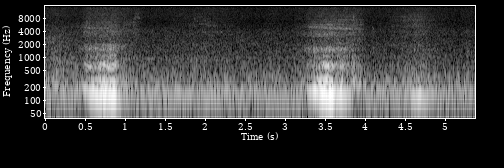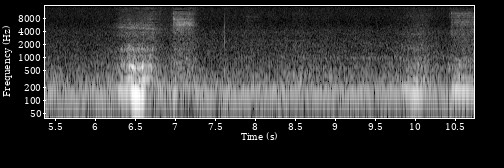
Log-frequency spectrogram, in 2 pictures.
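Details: Soft, irregular snoring from a sleeping pet, about 20 breaths a minute, with a low rumble on each breath over quiet room noise; the snoring wakes the owner.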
